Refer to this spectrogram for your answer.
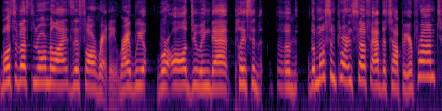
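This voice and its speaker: A woman speaks very fast at a high pitch, with ordinary pitch variation and very even loudness. The sound is dry and close, with no echo. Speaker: conference speaker. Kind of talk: conference talk.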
